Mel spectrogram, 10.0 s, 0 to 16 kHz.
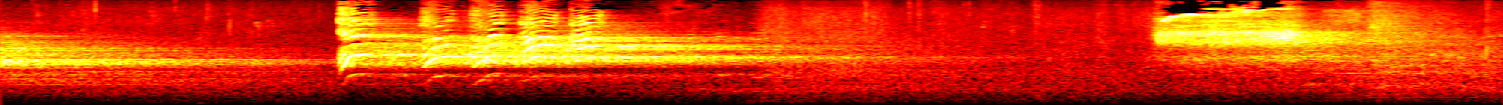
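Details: Beluga named Nana during a training session at Port of Nagoya Public Aquarium, 13 April 2019: a steady tonal whine, then a burst of pulsed, harmonic squeaks, and later a bright, high hissing whistle, all in a reverberant indoor space.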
